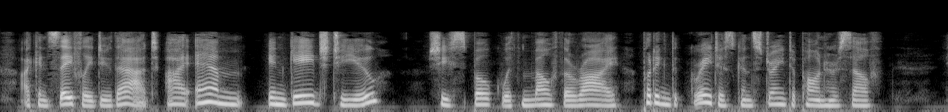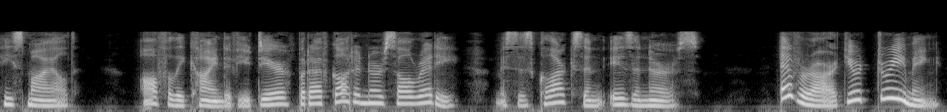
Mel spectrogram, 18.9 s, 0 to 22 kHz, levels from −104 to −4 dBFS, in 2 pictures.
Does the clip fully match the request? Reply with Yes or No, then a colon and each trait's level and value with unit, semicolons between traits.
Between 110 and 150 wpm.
Yes: average, 140 wpm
